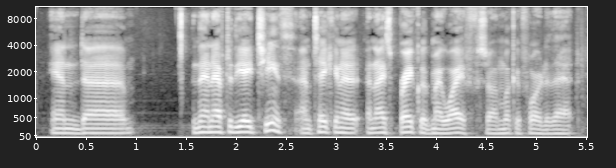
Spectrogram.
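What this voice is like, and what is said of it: Slightly raspy voice. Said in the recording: “My voice is getting a little raspy.”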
